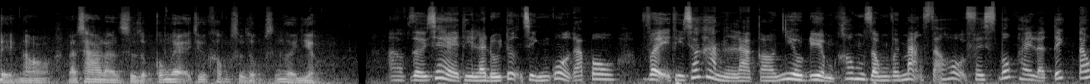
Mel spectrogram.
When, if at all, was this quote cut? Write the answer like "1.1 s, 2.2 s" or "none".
4.0 s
